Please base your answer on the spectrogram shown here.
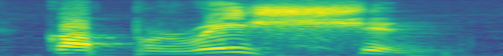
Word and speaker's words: cooperation: Before T-I-O-N, this syllable, R, should be stressed. Whenever you find T-I-O-N, the syllable before shin, T-I-O-N is pronounced as shin. Cooperation. Differences. Directly.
